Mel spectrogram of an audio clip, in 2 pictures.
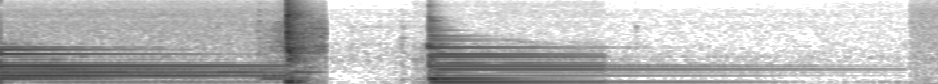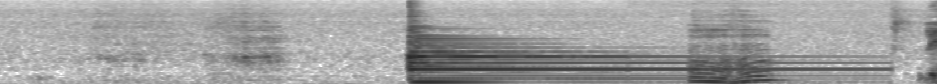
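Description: Acoustic guitar notes plucked on the fifth string at the second fret: three separate clear plucks, each ringing out and slowly decaying, with quiet gaps between them.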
